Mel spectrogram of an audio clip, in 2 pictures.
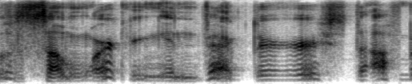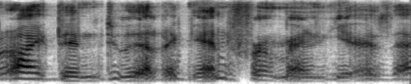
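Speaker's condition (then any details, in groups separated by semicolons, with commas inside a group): Cerebellar ataxia from brain tumour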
